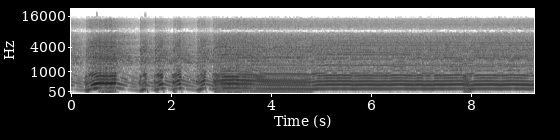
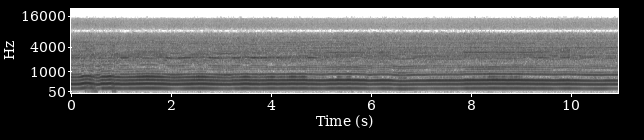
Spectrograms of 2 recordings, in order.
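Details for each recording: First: Stihl MS661c chainsaw rebuilt with a forged Wiseco piston, first tank on 40:1 mix, 32-inch bar cutting soggy old poplar: the saw warbles and burbles, four-stroking (running rich) on the first cut, then clears to a clean high scream. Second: Stihl MS661c chainsaw rebuilt with a forged Wiseco piston, first tank on 40:1 mix, 32-inch bar nearly fully loaded in soggy poplar: holding a high steady scream with only a slight dip; strong, clean running.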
